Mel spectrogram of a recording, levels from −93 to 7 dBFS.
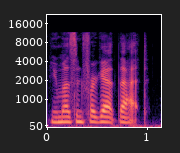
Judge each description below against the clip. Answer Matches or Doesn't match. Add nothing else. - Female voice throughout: Matches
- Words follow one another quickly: Matches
